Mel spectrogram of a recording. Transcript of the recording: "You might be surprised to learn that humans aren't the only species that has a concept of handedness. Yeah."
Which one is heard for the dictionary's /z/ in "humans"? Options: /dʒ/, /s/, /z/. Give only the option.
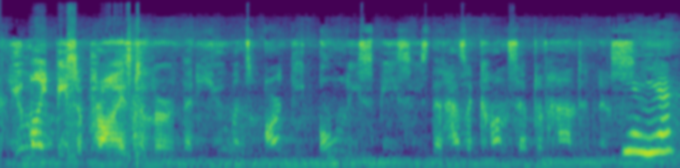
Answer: /z/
